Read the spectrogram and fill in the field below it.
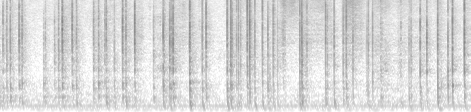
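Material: Cardboard.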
